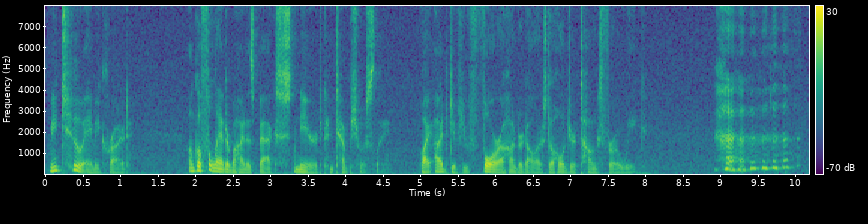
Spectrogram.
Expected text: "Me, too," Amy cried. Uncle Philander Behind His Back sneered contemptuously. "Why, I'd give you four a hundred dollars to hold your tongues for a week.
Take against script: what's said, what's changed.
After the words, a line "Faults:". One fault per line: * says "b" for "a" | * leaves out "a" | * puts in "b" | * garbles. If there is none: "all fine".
"Me, too," Amy cried. Uncle Philander Behind His Back sneered contemptuously. "Why, I'd give you four a hundred dollars to hold your tongues for a week.
Faults:
all fine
